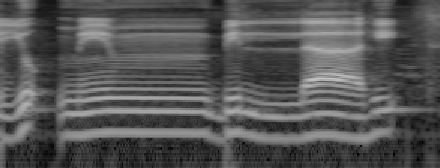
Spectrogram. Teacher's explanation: नून साकिन का इक़लाब है, नून को मीम से बदल देंगे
